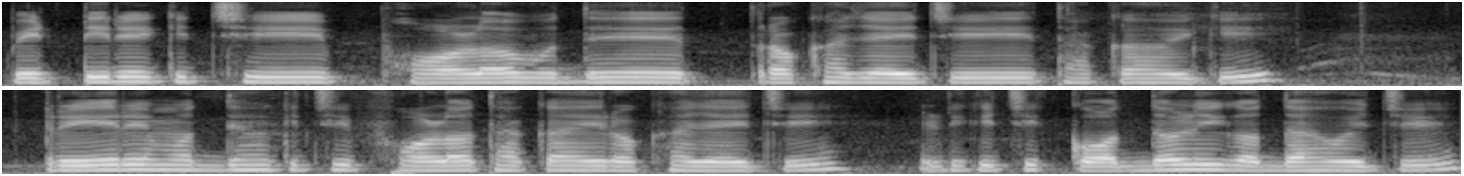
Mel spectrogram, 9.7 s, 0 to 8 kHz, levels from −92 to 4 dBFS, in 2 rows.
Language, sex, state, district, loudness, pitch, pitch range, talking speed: Odia, male, Odisha, Nuapada, -15 LUFS, 160 Hz, 155-170 Hz, 125 wpm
